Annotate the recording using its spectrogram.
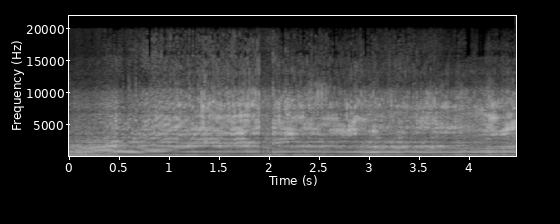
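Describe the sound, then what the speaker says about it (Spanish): A motorcycle engine revs up and down close by on Avenida 20 in Barquisimeto, Venezuela, pitch climbing and falling across several surges, loud and without speech. "Para esa moto hay que controlar el sonido"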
